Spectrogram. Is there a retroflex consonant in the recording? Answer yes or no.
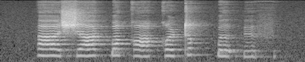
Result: yes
